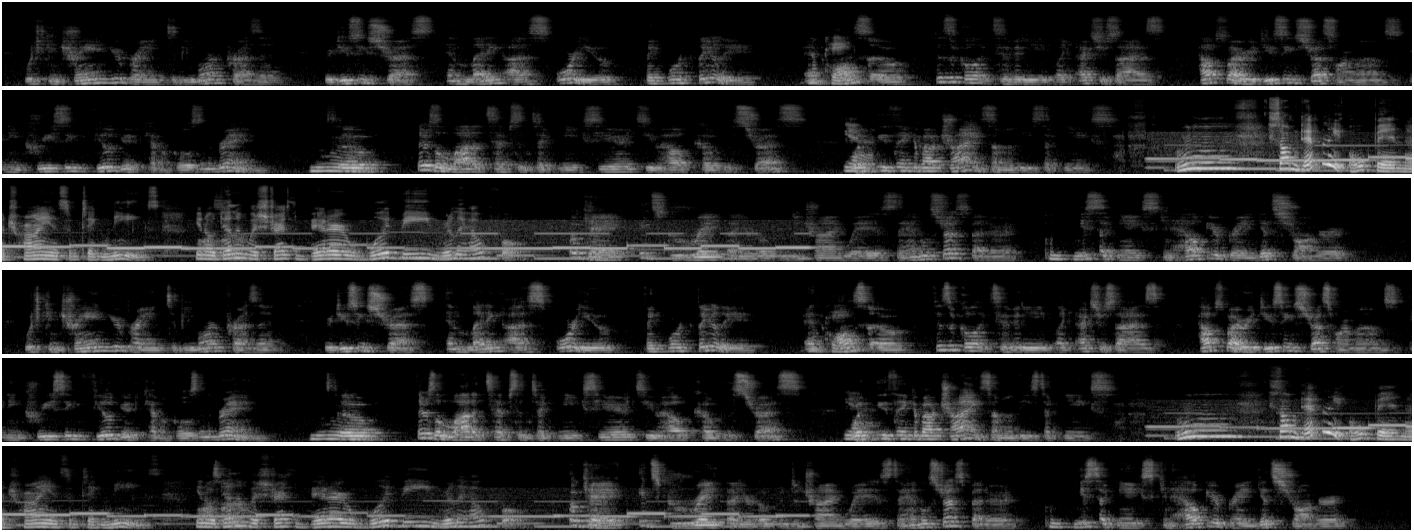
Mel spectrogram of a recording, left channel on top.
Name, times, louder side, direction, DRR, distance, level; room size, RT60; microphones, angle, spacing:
voice 1, 0.2-2.7 3.2-6.1 6.4-7.5 8.0-9.0 9.3-11.6 12.0-16.7 17.5-17.8 18.3-22.1 22.6-25.2 30.2-30.7 33.9-38.3 38.9-41.6, right 2 dB, 75° right, 2.2 m, -31 dB
voice 2, 8.0-8.6 17.2-17.8 22.5-22.8 25.2-25.5 25.8-33.4 38.6-39.1, left 2 dB, 75° left, 0.8 m, -25 dB
sound 1, 25.5-36.3, left 3 dB, 45° left, 0.8 m, -31 dB
10.0 x 5.8 x 2.6 m
head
